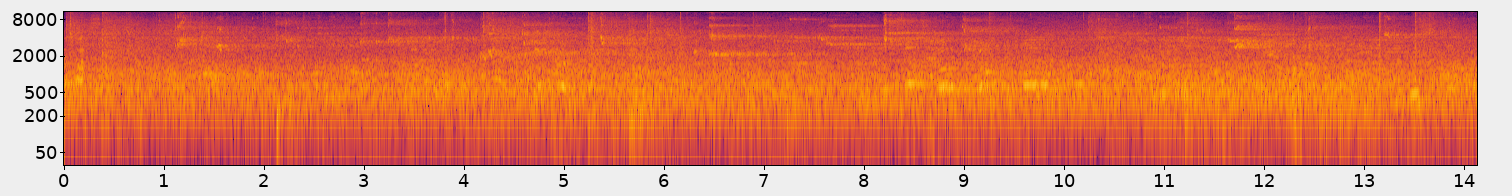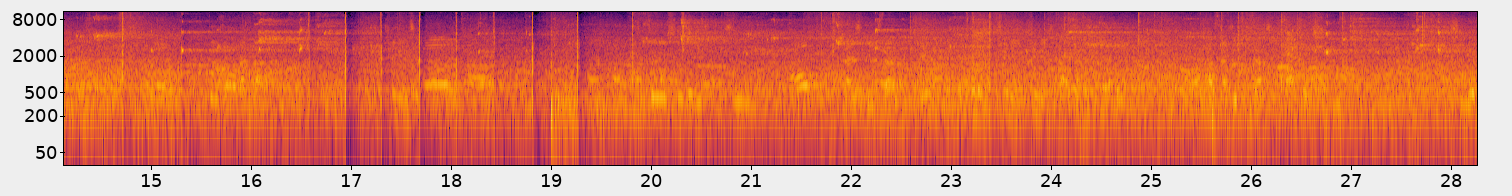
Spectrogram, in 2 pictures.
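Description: Shuttlecocks pop off racquets again and again in a large echoing hall.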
